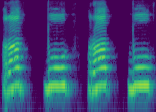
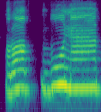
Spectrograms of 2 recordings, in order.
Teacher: pada ba sabdu kita kena hold sekejap pos sekejap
